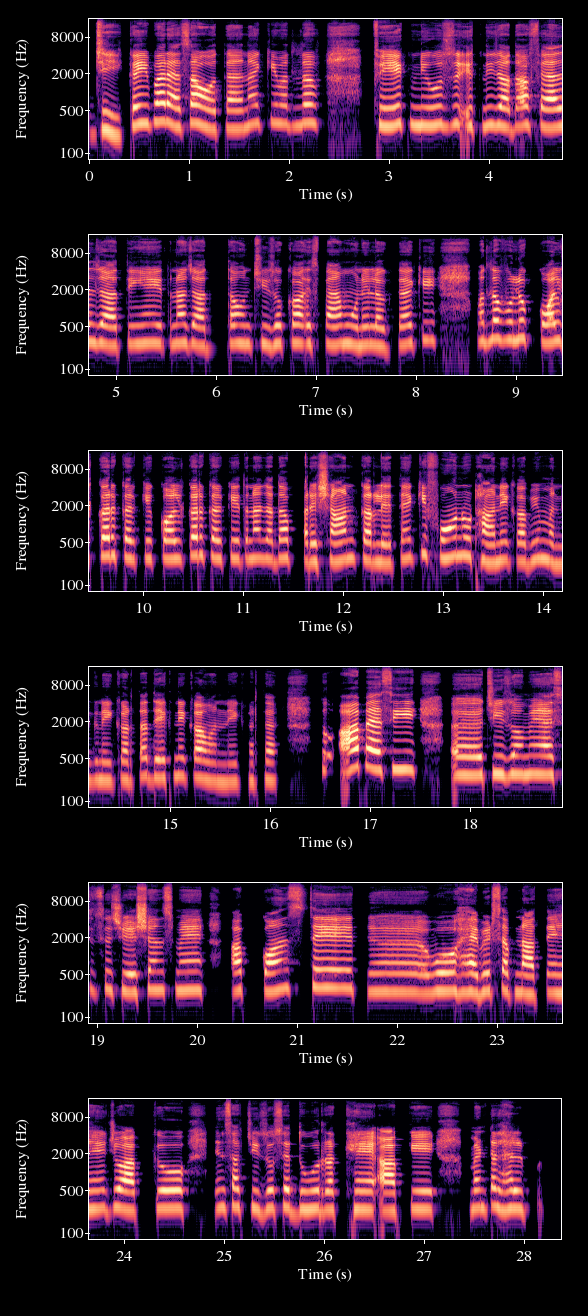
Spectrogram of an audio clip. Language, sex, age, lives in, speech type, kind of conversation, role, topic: Hindi, male, 30-34, India, conversation, podcast, host, Fake news aur spam se bachne ke liye tum kaunsi aadatein apnate ho?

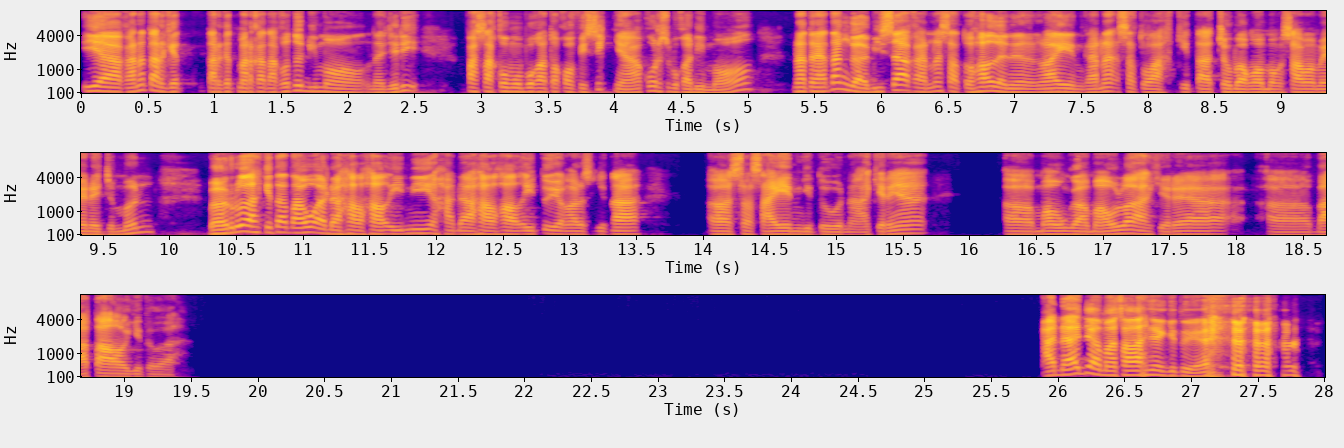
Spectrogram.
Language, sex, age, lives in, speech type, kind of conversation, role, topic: Indonesian, male, 20-24, Indonesia, conversation, unstructured, none, Apa yang membuat kamu merasa paling menjadi diri sendiri?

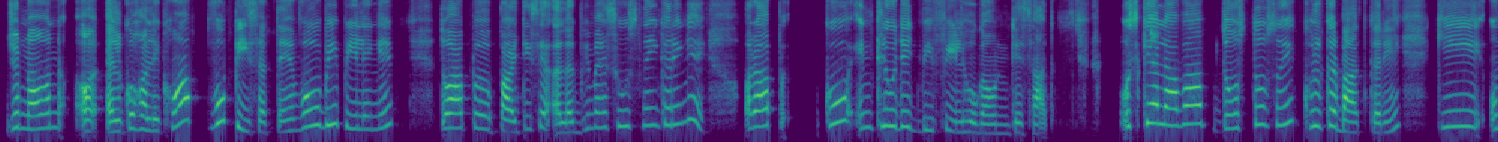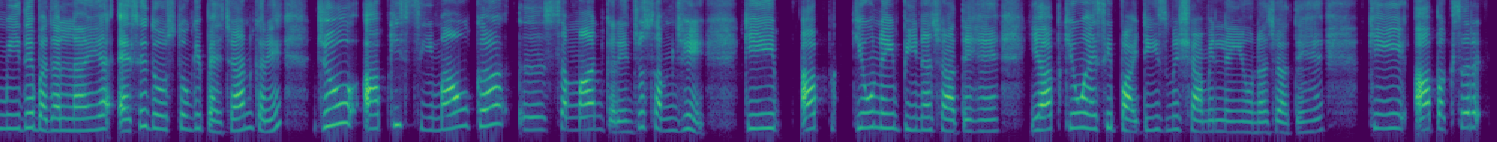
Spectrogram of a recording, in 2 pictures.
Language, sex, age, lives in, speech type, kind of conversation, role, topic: Hindi, female, 20-24, India, conversation, advice, advisor, दोस्तों की पार्टियों में जाने और शराब पीने के लिए आप पर कितना दबाव पड़ता है?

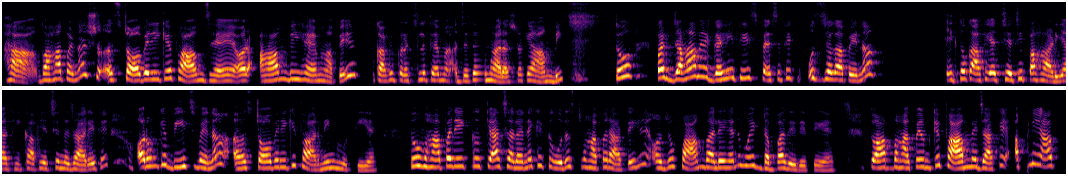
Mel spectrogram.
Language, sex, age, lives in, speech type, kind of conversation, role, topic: Hindi, male, 30-34, India, conversation, unstructured, none, आपको कौन-सी प्राकृतिक जगह सबसे अधिक पसंद है?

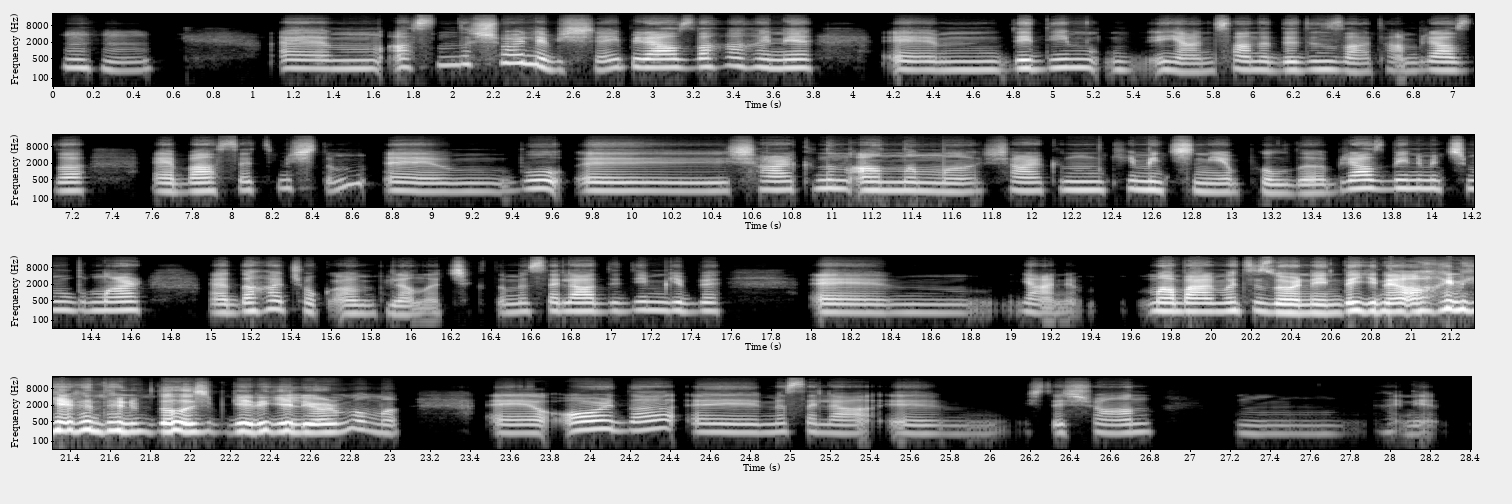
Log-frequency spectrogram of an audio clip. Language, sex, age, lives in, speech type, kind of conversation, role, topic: Turkish, female, 25-29, Italy, conversation, podcast, guest, Taşınmak veya göç etmek müzik zevkini nasıl değiştirdi?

